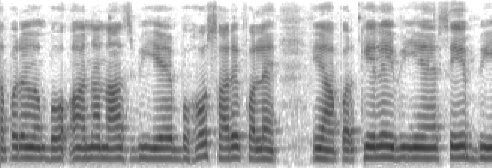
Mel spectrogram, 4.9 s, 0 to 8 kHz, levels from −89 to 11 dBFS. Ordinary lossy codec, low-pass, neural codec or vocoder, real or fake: none; none; codec, 16 kHz, 8 kbps, FreqCodec, larger model; fake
